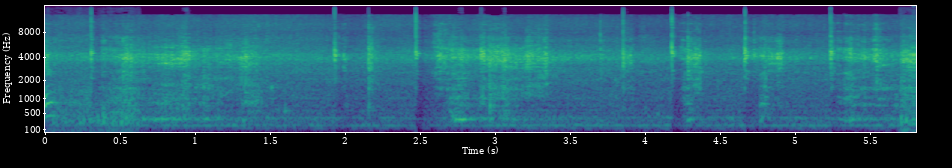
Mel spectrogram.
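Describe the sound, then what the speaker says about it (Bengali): Taro pieces being stirred into fried spice masala in a pot, giving a steady scraping and light sizzle with occasional sharp utensil clicks, close and fairly loud throughout. "এখন কচু দিয়ে দিলাম। কচু ভালো করে নেড়ে নেব।"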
